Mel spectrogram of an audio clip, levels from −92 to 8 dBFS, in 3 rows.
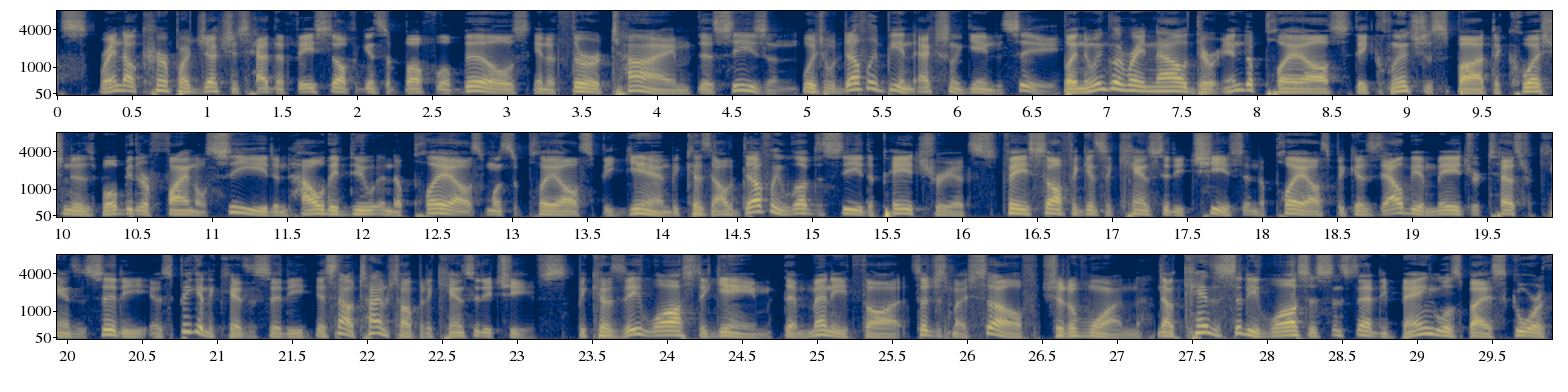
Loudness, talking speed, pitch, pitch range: -21 LUFS, 260 wpm, 120 Hz, 105-145 Hz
